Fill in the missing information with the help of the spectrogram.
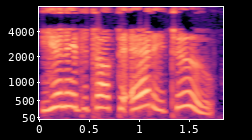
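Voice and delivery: high-pitched call back. A narrator's reading. Wife answering the major from the boat, calling out. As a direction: raise the pitch to call it across. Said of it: "Laura called".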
